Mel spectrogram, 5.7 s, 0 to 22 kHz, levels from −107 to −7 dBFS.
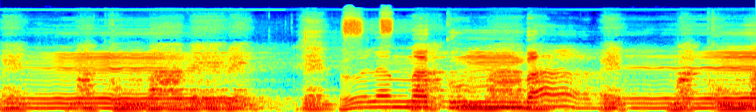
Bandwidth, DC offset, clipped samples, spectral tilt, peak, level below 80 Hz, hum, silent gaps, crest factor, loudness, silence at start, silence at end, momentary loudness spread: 16.5 kHz; under 0.1%; under 0.1%; -5 dB/octave; 0 dBFS; -50 dBFS; none; none; 14 dB; -16 LUFS; 0 s; 0 s; 8 LU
